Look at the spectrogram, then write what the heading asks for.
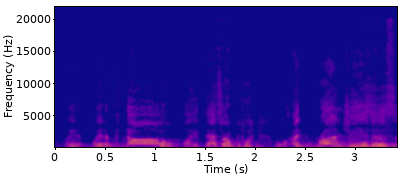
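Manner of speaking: high, loud comic yelling; high, loud hammed-up panic shout; mock shout. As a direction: yell at a friend to run away. Disciples shouting to Jesus.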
